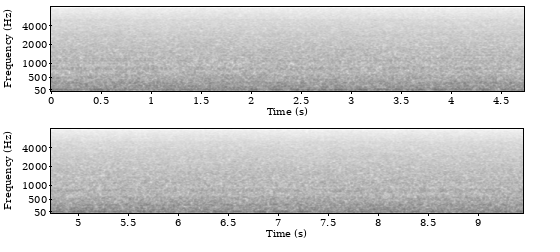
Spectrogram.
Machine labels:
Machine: fan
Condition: normal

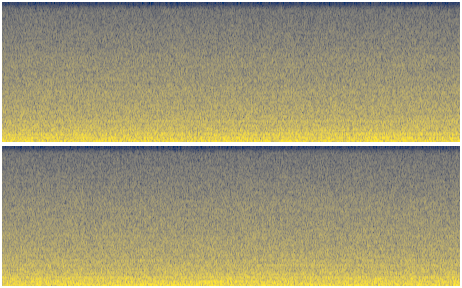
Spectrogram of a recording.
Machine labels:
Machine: fan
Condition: normal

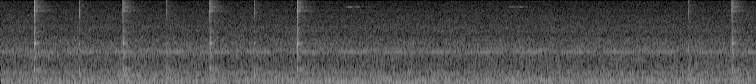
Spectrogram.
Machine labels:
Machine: valve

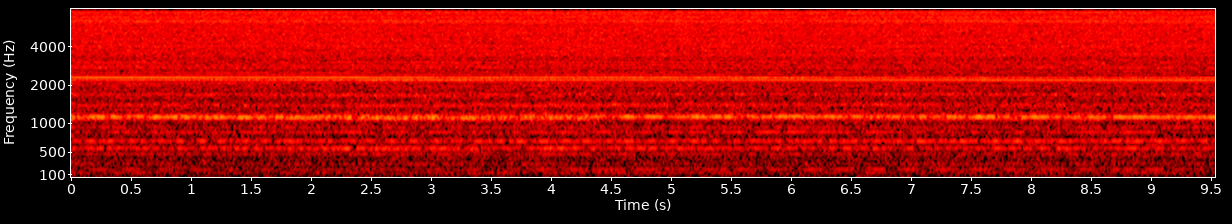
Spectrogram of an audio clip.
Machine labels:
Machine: pump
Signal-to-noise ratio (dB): -6 dB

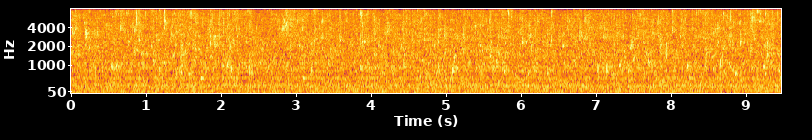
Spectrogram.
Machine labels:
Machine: pump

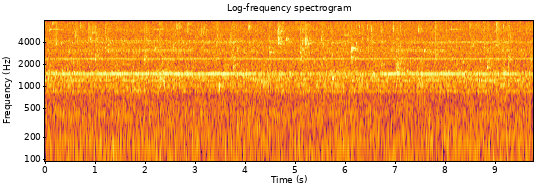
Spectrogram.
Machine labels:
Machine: pump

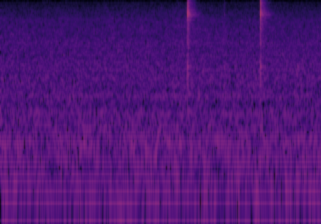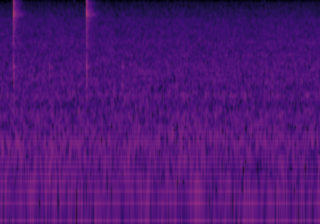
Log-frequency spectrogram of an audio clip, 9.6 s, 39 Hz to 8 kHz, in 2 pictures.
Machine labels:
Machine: valve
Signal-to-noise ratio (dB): -6 dB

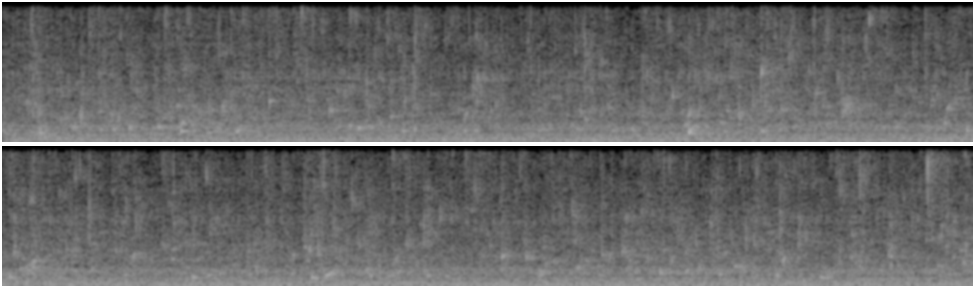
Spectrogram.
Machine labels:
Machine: pump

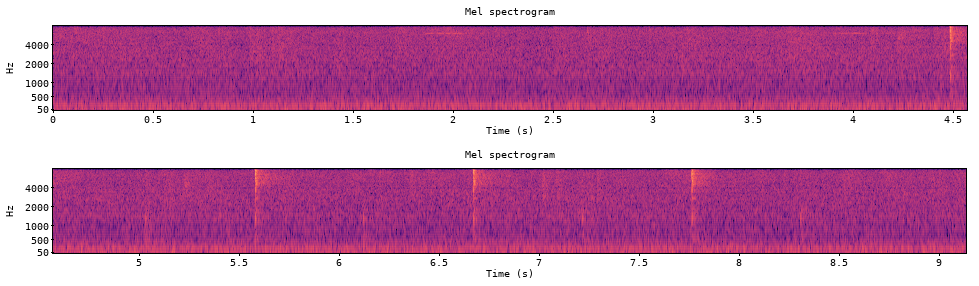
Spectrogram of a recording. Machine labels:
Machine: valve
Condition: normal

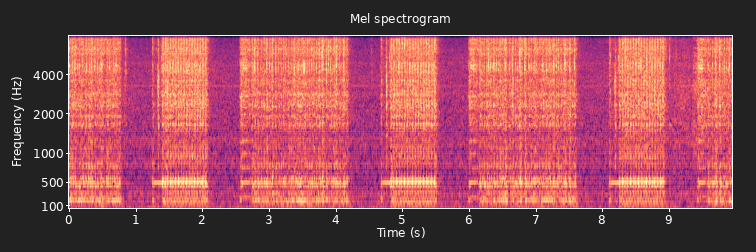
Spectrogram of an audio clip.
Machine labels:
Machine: slide rail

